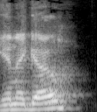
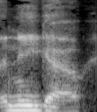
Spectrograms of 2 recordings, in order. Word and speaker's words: Inigo: So the reason I say that is because a lot of people, when they mention the name, they normally say Inigo, but it's actually pronounced Inigo.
